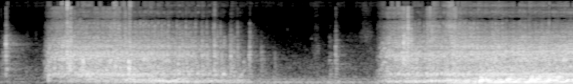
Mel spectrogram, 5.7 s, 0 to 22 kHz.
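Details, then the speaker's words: 9.9 HP Johnson two-stroke outboard, fresh carb kit and water pump, choked, in a test tank: fires, stalls, then restarts and settles into a slow, even idle around 800 rpm with a light rattle. Normal idle. "It sounds like we're less than 1,000 RPM there. 800 or so, I guess."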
